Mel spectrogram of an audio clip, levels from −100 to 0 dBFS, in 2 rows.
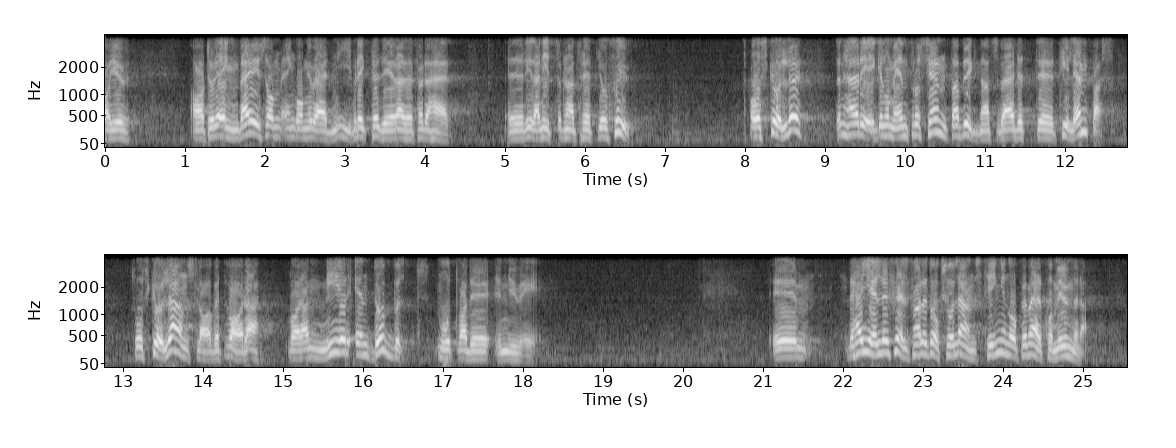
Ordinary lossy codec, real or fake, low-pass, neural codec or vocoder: none; fake; 3.6 kHz; vocoder, 44.1 kHz, 128 mel bands, Pupu-Vocoder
